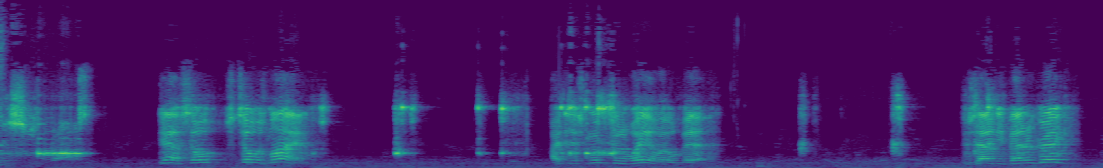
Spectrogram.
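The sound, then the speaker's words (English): A thin, telephone-quality voice on a phone during a live stream speaks in short, choppy bursts separated by silent gaps, each phrase seeming to smear and repeat back on itself like an echo on the line. “Nope. I'm still echoing.”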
